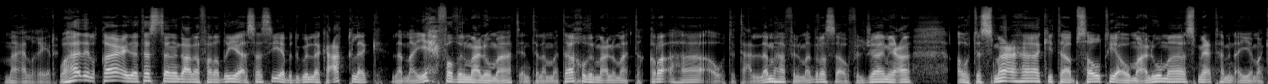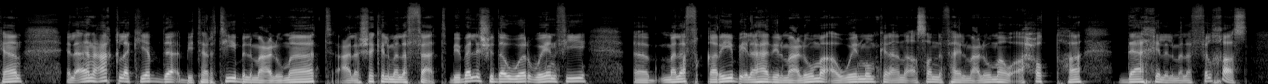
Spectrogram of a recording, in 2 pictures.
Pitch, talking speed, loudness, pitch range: 115 Hz, 150 wpm, -20 LUFS, 100-130 Hz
